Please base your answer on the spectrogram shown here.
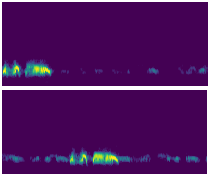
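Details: Decoy spotted dove with the southern Vietnamese 'thổ đồng' voice, calling to incite fighting and attract wild doves: a double-note-and-long-coo phrase, soft broken murmuring, then the phrase repeated about five seconds later.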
